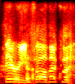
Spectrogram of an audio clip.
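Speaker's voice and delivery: high, loud delighted exclamation; excited recognition. Retold or imitated. Watching the film, spotting his friend with delight. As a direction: spot him on screen and light up.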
